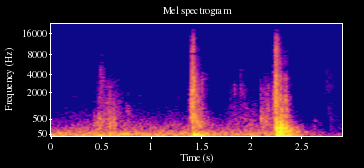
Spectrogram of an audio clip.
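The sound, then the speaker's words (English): Two solid thuds of a Ferrari's door being shut, the second louder and heavier, with some quieter shuffling and handling noise before them, and no voices. “Get in. We only have 14 minutes left. Okay. No fingerprints on the door.”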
